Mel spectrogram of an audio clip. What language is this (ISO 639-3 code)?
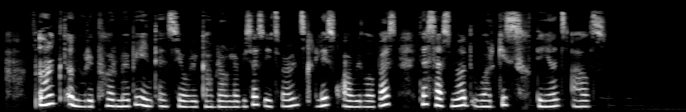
kat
